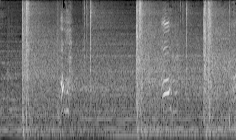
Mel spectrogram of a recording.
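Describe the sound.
Three loud, sharp gunshots, unevenly spaced, each a sudden blast that decays quickly, with faint sounds between them.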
